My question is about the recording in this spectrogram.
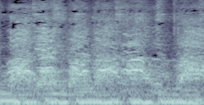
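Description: Crowd of young people shouting and singing along over loud dance music with a pulsing bass beat.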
